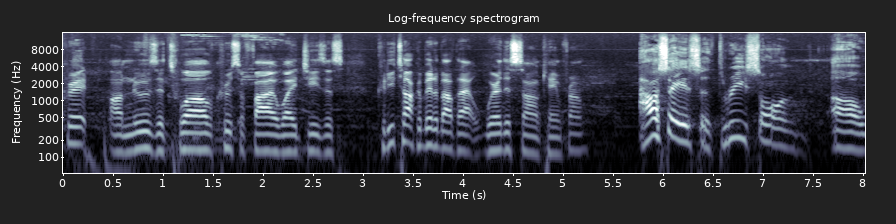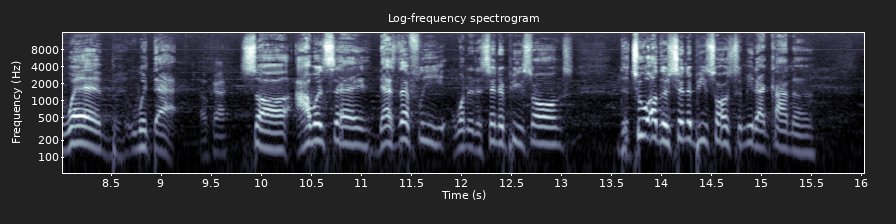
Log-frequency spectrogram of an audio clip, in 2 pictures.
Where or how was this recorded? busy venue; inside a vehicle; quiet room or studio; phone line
busy venue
